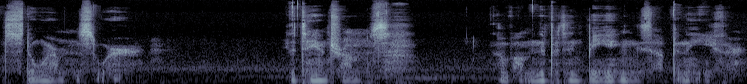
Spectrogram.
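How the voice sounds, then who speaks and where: Male actor as grave demon lover for audio roleplay: deep, slow, half-whispered, troubled but powerful. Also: level tone, darkish tone. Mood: brooding, doubtful. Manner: slow, deliberate, halting phrases. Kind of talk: intimate audio roleplay acting.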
